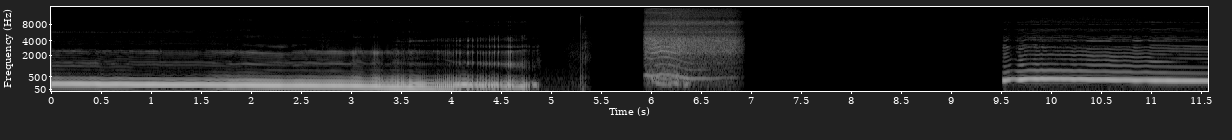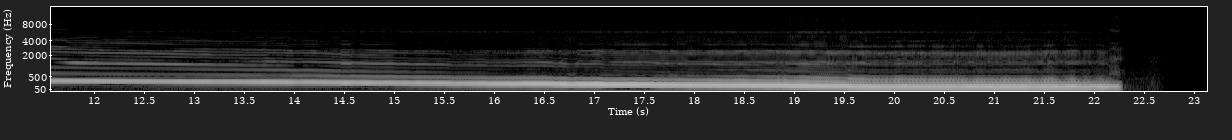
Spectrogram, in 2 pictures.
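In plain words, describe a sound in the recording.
A young man sings long, sliding warm-up notes close to a microphone, each slowly falling in pitch.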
